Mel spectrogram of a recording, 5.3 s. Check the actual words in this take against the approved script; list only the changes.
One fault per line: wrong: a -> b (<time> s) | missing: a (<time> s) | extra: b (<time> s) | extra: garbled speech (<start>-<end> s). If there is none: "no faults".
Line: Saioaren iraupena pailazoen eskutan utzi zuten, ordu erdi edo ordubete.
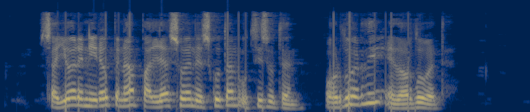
no faults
